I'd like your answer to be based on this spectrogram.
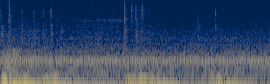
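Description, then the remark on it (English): Irregular bursts of clicky computer-keyboard typing, done with one hand, a few quick keystrokes at a time with short pauses, over a steady low droning hum and no voices. “Bro, what kind of keyboard do you have? The way you typing?”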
